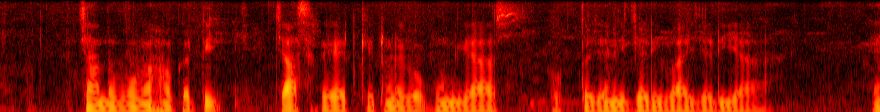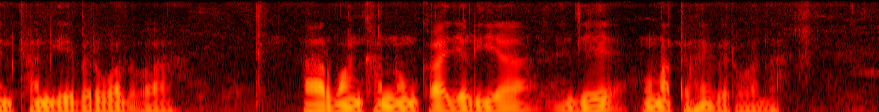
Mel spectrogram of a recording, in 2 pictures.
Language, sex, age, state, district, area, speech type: Santali, male, 60+, Jharkhand, East Singhbhum, rural, spontaneous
